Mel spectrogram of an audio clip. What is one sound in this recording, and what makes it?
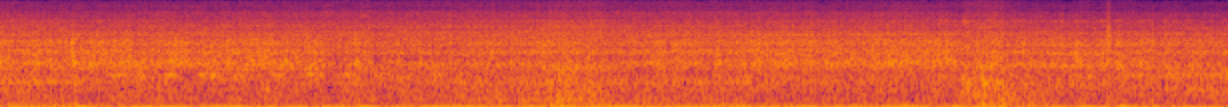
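Wind buffets a microphone on an open kart at speed.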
